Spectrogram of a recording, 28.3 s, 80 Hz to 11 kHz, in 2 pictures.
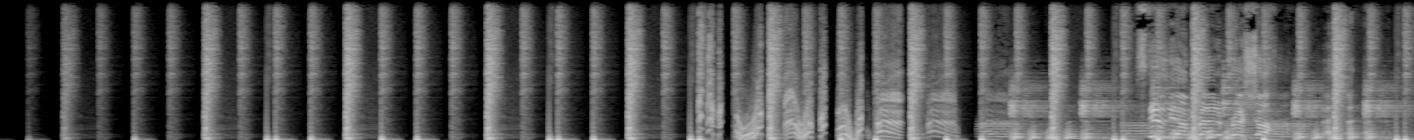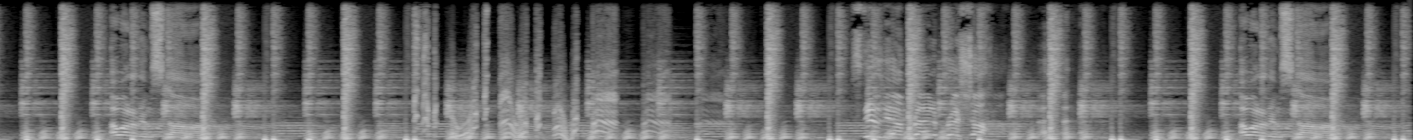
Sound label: DanceHall Drum 85Bpm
